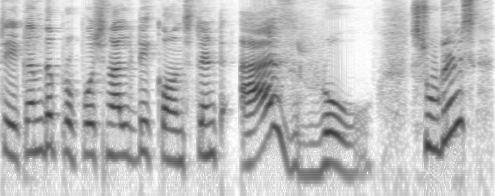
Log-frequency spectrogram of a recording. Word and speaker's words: rho: the proportionality constant as rho. Students, this symbol is pronounced as rho.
